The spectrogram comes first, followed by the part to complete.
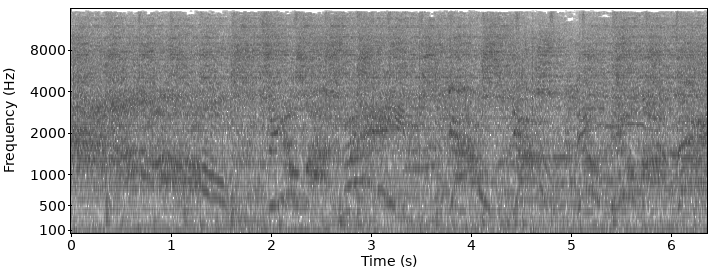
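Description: Loud punk rock song with yelled vocals over a steady drum beat and electric guitar.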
